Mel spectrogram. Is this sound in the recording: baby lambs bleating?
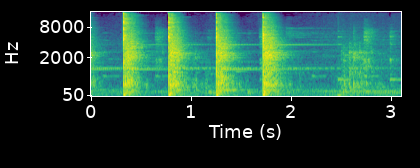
no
